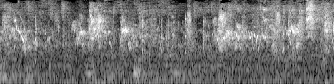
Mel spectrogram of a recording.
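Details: Several budgerigars in courtship, ready to breed: busy high twittering with harsh squawks and quick rising and falling warbles, bursts swelling and fading over a steady chattering background.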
